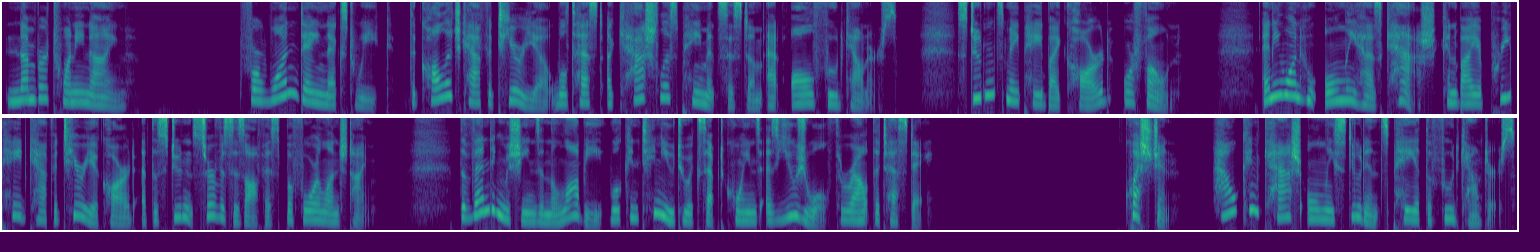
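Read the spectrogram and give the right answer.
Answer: By buying a prepaid cafeteria card at the student services office before lunchtime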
